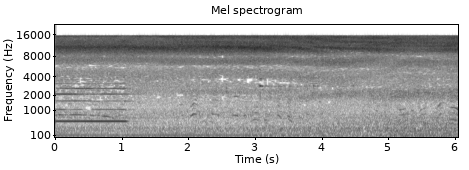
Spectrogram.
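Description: A horn sounding one long steady note that cuts off about a second in, over the steady low hum of a street sweeper's engine running.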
